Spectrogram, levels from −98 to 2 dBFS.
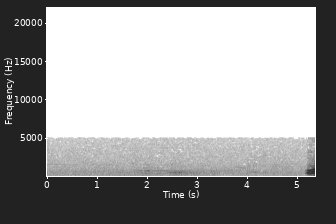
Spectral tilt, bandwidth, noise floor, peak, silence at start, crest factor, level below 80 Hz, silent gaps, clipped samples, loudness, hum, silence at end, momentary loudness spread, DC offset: -3.5 dB/octave; 5 kHz; -54 dBFS; -6 dBFS; 5.2 s; 26 dB; -68 dBFS; none; under 0.1%; -37 LUFS; none; 0 s; 6 LU; under 0.1%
